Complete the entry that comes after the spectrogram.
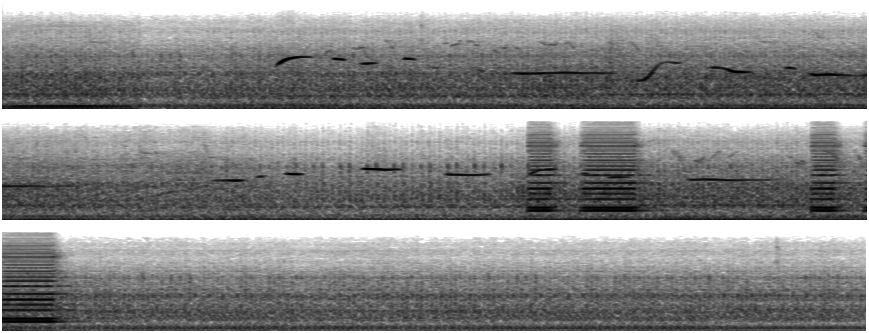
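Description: Tractor engine sound effect running steadily, with a few short high chirps, then two horn toots about seven and eight and a half seconds in; the engine drone stops soon after the second toot.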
